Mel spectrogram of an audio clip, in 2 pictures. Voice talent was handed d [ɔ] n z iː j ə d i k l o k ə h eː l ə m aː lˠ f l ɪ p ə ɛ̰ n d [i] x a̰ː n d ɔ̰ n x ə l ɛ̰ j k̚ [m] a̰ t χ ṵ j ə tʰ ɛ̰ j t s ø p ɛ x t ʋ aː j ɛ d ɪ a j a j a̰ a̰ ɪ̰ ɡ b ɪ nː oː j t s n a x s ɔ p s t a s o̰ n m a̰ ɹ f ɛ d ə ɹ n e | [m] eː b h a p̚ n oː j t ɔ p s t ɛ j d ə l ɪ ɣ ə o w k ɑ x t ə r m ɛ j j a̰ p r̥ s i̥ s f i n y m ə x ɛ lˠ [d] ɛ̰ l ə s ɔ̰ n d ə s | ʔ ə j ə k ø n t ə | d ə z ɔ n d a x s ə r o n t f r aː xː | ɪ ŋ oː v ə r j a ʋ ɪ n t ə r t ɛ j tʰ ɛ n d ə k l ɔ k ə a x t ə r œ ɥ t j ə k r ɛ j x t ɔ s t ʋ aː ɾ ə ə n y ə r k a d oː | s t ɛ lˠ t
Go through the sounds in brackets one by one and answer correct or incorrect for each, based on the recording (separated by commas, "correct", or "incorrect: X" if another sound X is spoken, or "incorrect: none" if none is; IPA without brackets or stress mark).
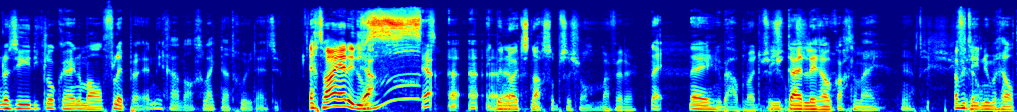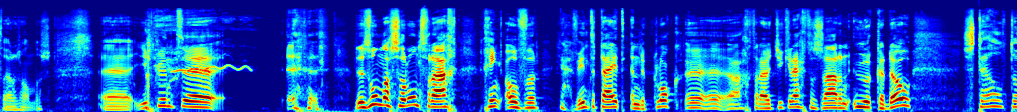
correct, correct, incorrect: n, incorrect: n, incorrect: t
